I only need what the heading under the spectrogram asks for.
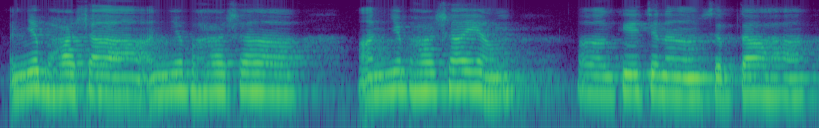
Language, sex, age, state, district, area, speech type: Sanskrit, female, 60+, Andhra Pradesh, Krishna, urban, spontaneous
